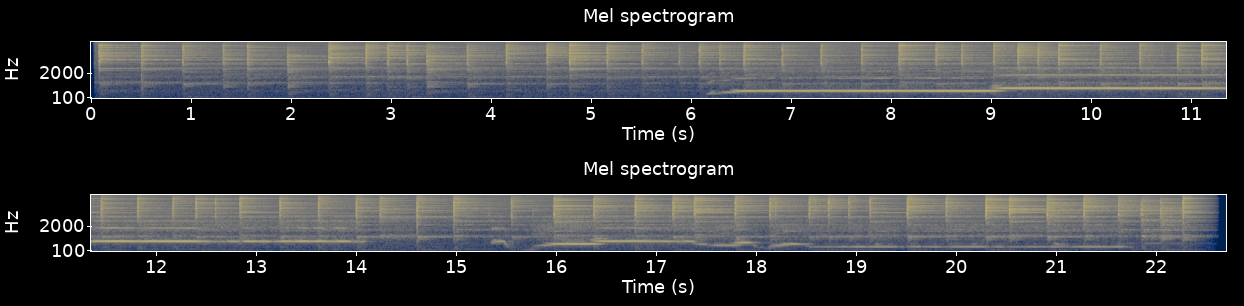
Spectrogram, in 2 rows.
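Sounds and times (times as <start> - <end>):
overtone flute downshift: 6.1 - 14.4, 15.3 - 22.0.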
